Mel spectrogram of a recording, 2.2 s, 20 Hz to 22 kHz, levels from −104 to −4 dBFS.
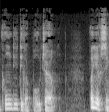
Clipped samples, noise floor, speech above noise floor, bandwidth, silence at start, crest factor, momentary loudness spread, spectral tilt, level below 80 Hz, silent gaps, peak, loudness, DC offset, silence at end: under 0.1%; -51 dBFS; 32 dB; 16 kHz; 0 s; 18 dB; 9 LU; -5 dB/octave; -44 dBFS; none; -2 dBFS; -20 LUFS; under 0.1%; 0 s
